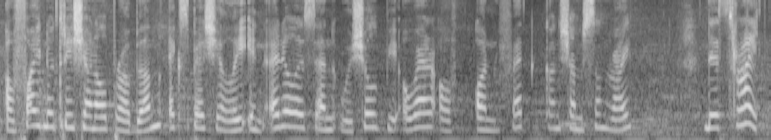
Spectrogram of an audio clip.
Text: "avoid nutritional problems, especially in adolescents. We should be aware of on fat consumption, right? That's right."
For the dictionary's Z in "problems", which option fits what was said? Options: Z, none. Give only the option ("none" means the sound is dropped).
none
